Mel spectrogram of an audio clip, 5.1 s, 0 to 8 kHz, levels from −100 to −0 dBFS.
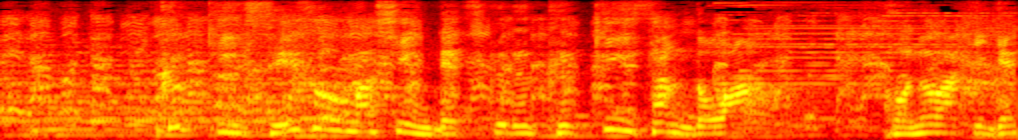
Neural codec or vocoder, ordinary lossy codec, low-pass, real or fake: none; none; none; real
